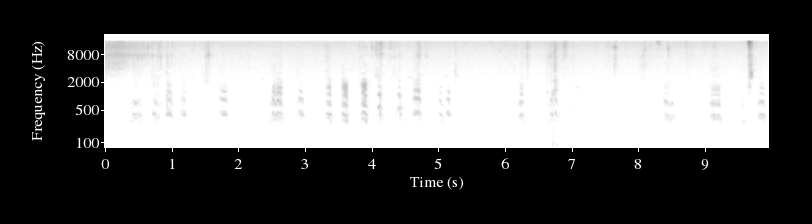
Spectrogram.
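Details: A jumbo Japanese quail with its chicks gives soft, low clucks in loose bursts of two or three, about twenty notes over ten seconds, with a quiet hum behind.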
